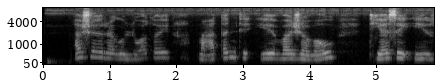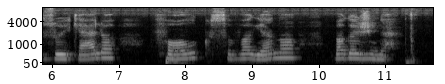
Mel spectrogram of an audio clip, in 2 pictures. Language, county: Lithuanian, Kaunas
